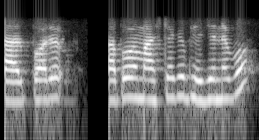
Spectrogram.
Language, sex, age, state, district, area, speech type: Bengali, female, 30-45, West Bengal, Purulia, urban, conversation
